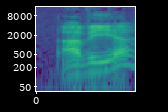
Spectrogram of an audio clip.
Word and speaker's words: Oviya: Oviya? I think Oviya is how you say it.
